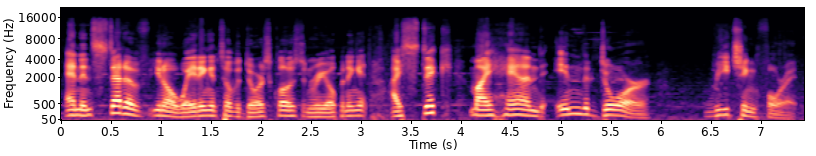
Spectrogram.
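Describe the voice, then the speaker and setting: Bright-voiced young man rambling through stories. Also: mid-range voice, animated, moderate pace, soft background music. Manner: self-interrupting, second-guesses his wording. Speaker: storyteller. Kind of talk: casual rambling personal storytelling.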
